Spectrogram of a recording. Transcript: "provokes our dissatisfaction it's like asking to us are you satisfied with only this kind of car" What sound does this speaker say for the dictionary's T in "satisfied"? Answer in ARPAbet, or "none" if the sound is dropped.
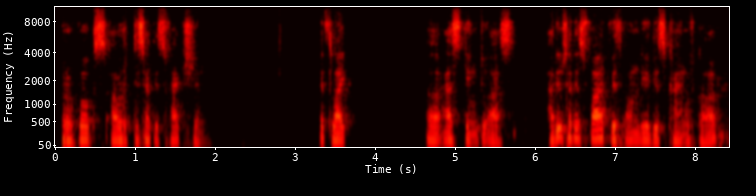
T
